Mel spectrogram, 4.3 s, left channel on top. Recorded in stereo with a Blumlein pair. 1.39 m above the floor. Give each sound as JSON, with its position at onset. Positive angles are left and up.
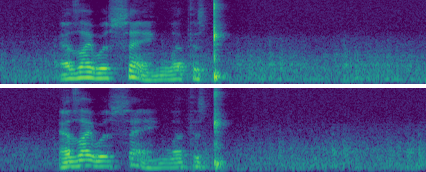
{"t": 0.6, "sound": "a man speaking", "azimuth_deg": -25, "distance_m": 0.6}
{"t": 2.1, "sound": "tapping", "azimuth_deg": 45, "distance_m": 1.0}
